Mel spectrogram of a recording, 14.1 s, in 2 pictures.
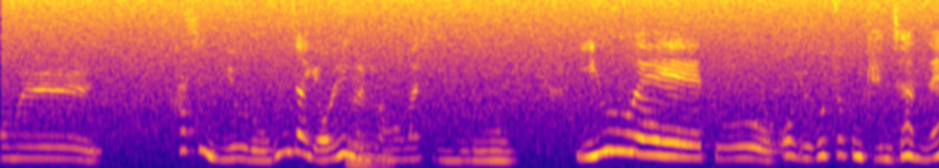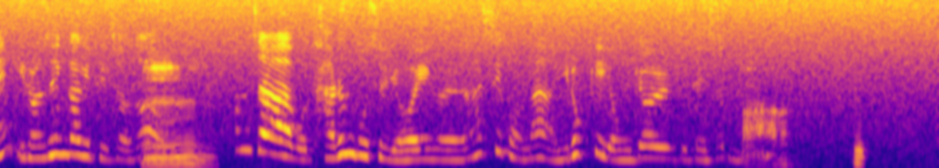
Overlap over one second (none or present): none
